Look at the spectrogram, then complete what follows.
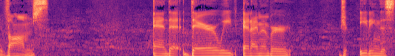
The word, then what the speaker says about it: Worms: It was in the town of, it's spelt like worms, but I think they say Worms.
